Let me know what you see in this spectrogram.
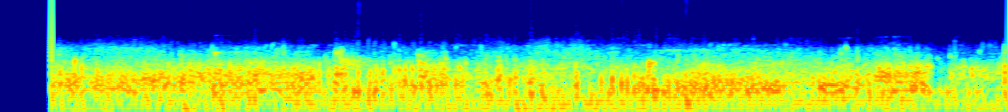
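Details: Stomach growling: borborygmi.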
